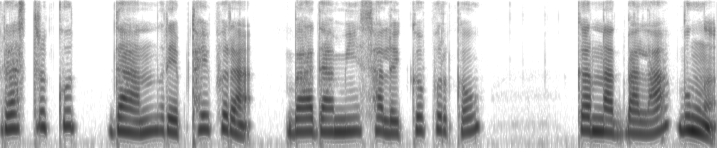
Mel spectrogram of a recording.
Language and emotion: Bodo, neutral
